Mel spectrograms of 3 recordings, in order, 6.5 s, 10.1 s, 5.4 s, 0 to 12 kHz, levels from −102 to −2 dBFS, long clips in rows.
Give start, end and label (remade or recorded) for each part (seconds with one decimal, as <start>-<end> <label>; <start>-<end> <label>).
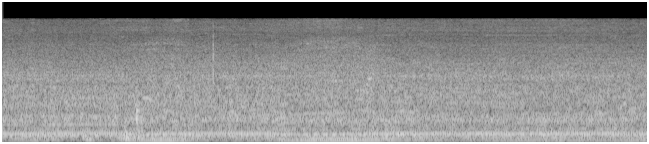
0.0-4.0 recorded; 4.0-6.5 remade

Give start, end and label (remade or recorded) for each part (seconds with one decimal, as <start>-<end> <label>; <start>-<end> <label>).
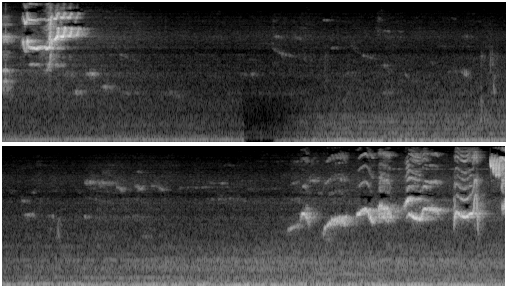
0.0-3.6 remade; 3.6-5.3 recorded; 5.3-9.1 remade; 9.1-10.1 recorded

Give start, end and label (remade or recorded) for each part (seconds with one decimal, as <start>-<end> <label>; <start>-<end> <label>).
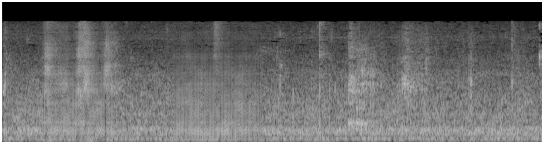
0.0-0.4 recorded; 0.4-1.1 remade; 1.1-1.7 recorded; 1.7-2.6 remade; 2.6-5.4 recorded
